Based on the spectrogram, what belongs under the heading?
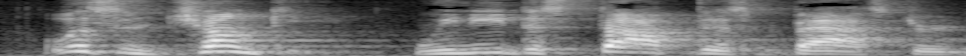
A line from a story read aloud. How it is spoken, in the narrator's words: cried Tommy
